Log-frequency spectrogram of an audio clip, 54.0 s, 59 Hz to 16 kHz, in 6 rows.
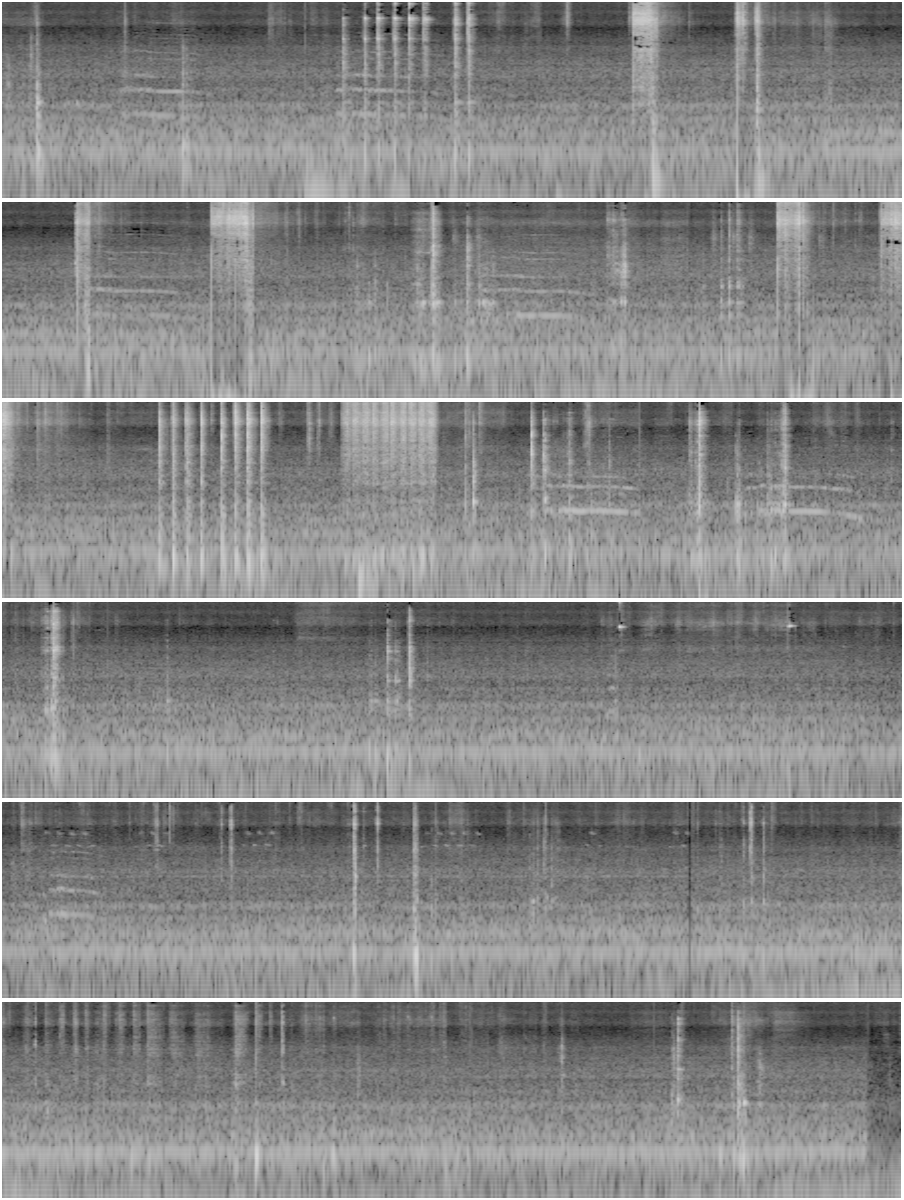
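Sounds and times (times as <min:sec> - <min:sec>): steady low hum: 0:00.0 - 0:53.9
metal tools knocking on iron: 0:03.3 - 0:04.8.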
